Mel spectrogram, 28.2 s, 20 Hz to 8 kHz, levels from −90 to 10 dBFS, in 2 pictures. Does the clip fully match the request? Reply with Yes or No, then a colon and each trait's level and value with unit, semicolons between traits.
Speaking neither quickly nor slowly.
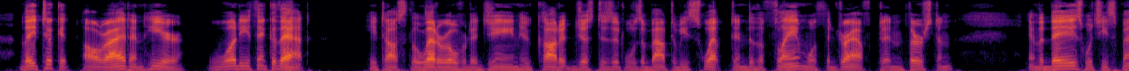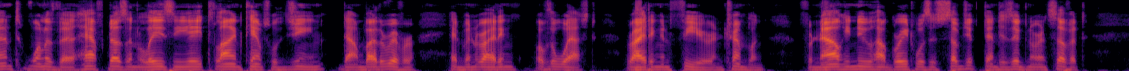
Yes: average, 180 wpm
